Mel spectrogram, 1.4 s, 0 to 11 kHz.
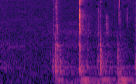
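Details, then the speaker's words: Caterpillar D4 7U, steering clutch linkage worked by hand to disengage the clutch with the transmission cover off: quick run of sharp metallic clicks and knocks from slop in the linkage joints. "when you pull down on here this would be to disengage the clutch you hear that clicking that is due to slop in this linkage over here on this linkage here"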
